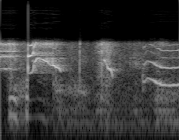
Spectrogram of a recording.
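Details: Little black Cockalier puppy whining for its mother Milly, who is out of the room; three drawn-out tonal whines, each sliding downward, with a woman's voice briefly at the start.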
